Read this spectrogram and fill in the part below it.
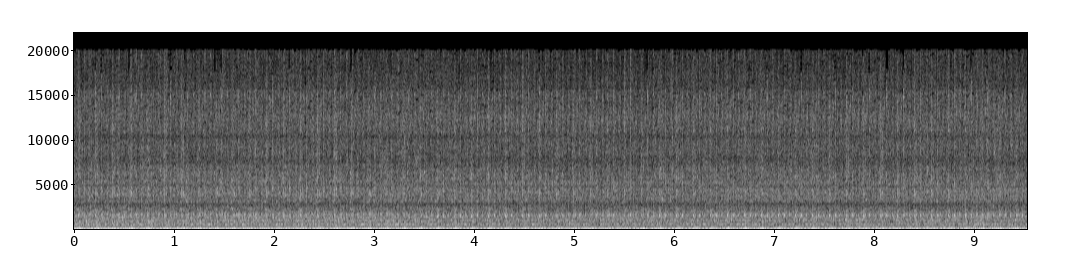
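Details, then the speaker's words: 1957 Cessna 182 first start, modified O-520 P-Ponk engine (~475 hours) with MT prop: deep loud rough throbbing, slightly uneven beat about three pulses a second; one cylinder intermittently not firing. "Even with that one cylinder not firing 100% of the time, it was still sounding pretty audacious."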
